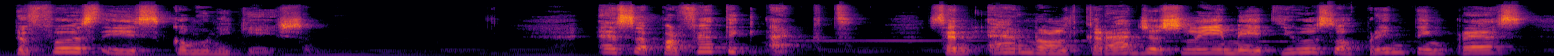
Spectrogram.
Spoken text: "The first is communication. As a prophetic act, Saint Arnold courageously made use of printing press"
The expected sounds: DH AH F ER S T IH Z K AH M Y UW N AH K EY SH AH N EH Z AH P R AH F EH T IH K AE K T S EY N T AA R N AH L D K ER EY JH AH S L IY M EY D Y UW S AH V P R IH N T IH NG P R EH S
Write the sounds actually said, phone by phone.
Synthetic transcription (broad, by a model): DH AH F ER S T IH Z K AH M Y UW N AH K EY SH AH N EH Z AH P R AH F EH T IH K AE K T S EY N T AA R N AH L D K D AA JH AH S L IY M EY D Y UW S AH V P R IH N T IH NG P R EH S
